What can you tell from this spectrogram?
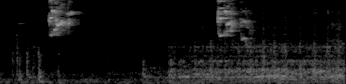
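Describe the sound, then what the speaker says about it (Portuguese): A sewing machine runs a steady straight seam along the sides of a therapeutic eye mask, a close, continuous mechanical whir that starts partway through, with small birds chirping briefly in the background. "Eu vou levar a máquina e vou passar uma costura reta nas laterais."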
